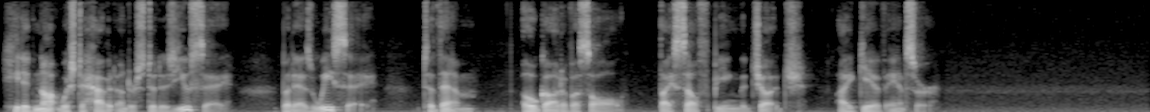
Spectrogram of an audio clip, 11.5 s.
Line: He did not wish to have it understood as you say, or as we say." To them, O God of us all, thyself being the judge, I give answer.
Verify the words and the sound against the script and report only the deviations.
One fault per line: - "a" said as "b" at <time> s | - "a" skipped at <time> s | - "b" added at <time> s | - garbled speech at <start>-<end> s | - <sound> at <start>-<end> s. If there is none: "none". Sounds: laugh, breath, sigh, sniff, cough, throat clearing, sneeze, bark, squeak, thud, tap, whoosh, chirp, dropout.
- "or" said as "but" at 2.8 s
